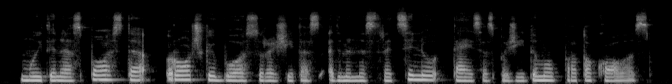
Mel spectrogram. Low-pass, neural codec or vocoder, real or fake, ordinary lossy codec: 14.4 kHz; vocoder, 48 kHz, 128 mel bands, Vocos; fake; Opus, 32 kbps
